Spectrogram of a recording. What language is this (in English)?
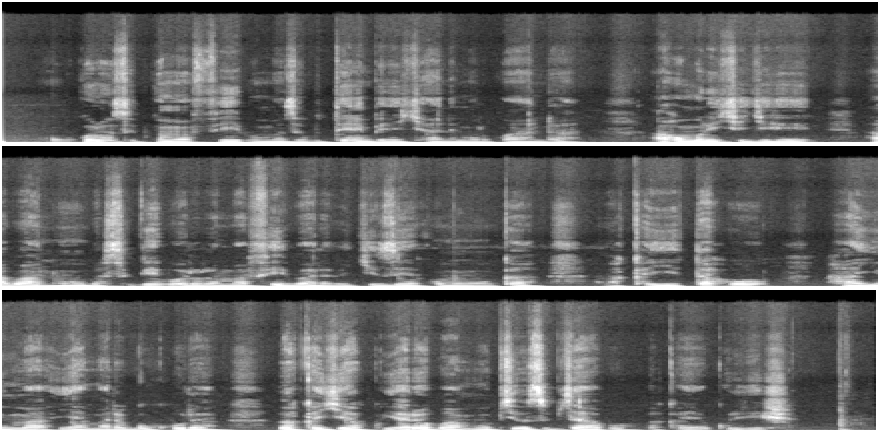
Kinyarwanda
